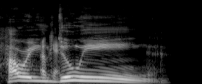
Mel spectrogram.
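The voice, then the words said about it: Imitates Joey's catchphrase voice. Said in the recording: “a Joey impression”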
